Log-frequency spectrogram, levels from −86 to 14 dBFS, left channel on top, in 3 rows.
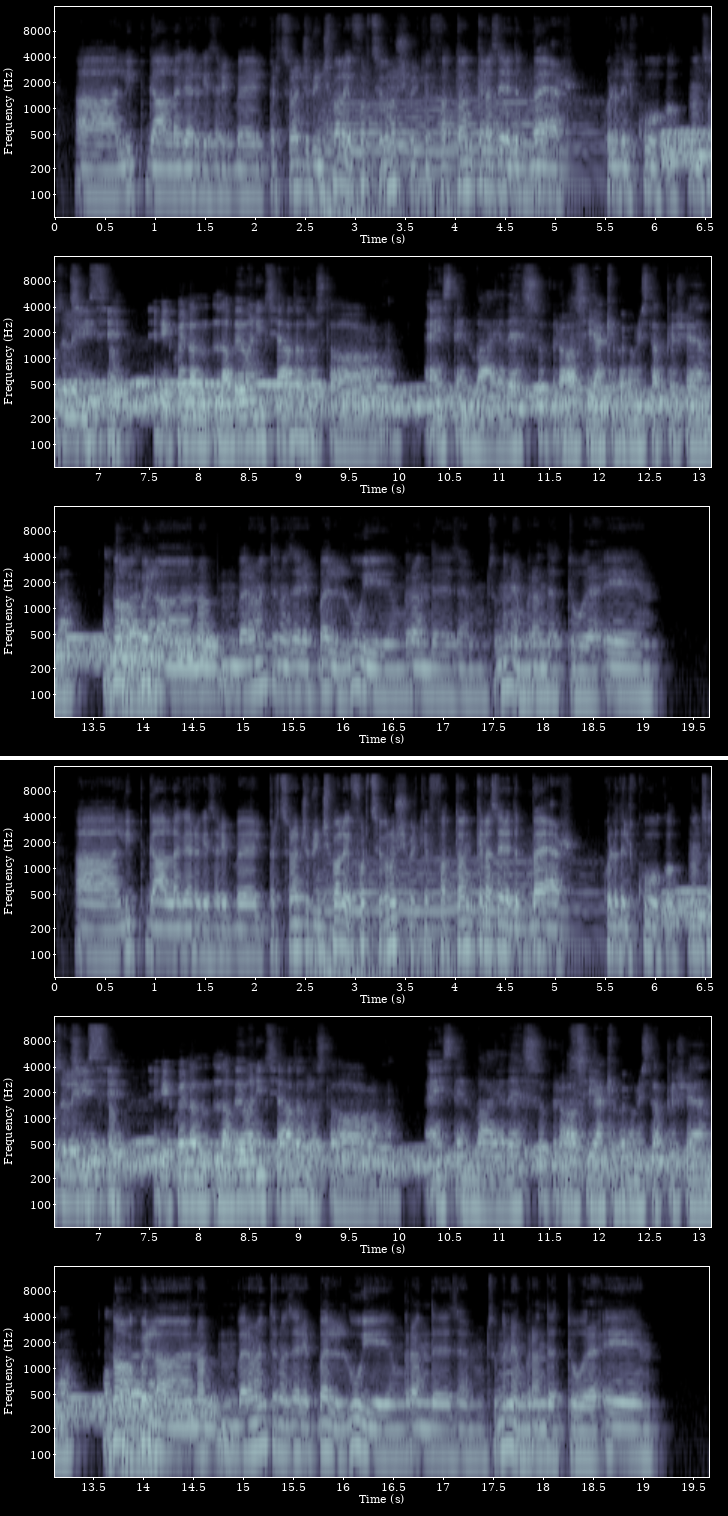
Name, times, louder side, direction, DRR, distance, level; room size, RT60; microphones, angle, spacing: voice 1, 0.2-5.2 5.5-7.2 13.7-19.1, right 2 dB, 55° right, 0.5 m, -26 dB
sound 1, 2.6-5.9, equal, 10° left, 0.4 m, -33 dB
sound 2, 6.0-14.7, left 3 dB, 70° left, 0.6 m, -27 dB
voice 2, 6.8-13.3 13.6-14.1, equal, 25° left, 0.8 m, -25 dB
2.3 x 2.1 x 3.8 m
head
